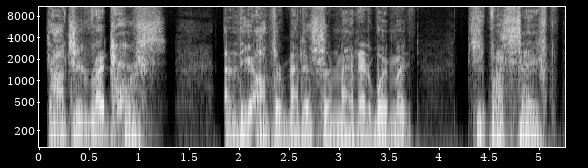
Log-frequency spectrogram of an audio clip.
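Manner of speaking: man in pain pleads; strained, in pain. A narrator's reading. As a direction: force words through pain.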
